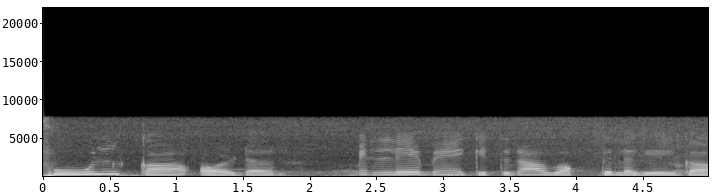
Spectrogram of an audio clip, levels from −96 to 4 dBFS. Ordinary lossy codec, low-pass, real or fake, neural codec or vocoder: none; none; real; none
